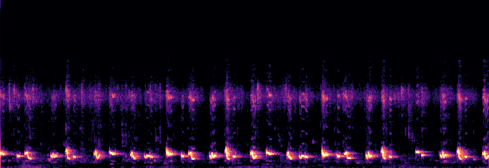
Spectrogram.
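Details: Yellow-vented bulbul, known in Java as trucukan, singing in the busy long-running 'gacor ropel panjang' style used to prompt birds that sing little. Bubbly, slurred two-part notes tumble out about three per second without pause over a steady thin high hiss.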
